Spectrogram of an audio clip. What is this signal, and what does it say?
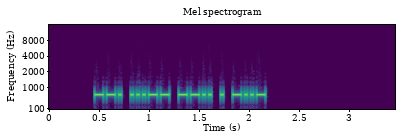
Morse code, heard as a keyed tone, about 38 wpm, 700 Hz. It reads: G3ZEX
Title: DXCC-100 Call Signs - 5 Characters - 40wpm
